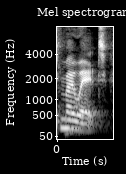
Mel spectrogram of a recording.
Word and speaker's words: Moët: No, you're quite right, it's Moët. Mm. But it's not for the reasons you think it is. It's because Mr. Moet is Dutch. – Right. – And that's how he pronounces his name.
